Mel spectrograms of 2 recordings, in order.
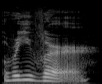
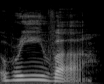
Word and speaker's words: river: R-nya enggak bunyi, bukan river ya, tapi river ya. Dia cuman sampai bunyi e-nya aja.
